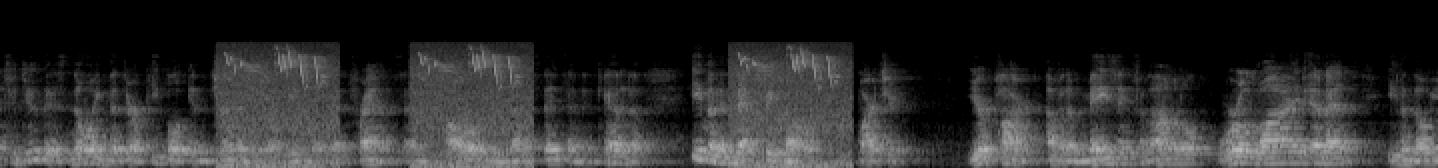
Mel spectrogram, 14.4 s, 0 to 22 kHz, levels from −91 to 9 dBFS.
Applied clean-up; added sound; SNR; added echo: none; Chirp, tweet; 5 dB; reverberation time 0.8 s.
